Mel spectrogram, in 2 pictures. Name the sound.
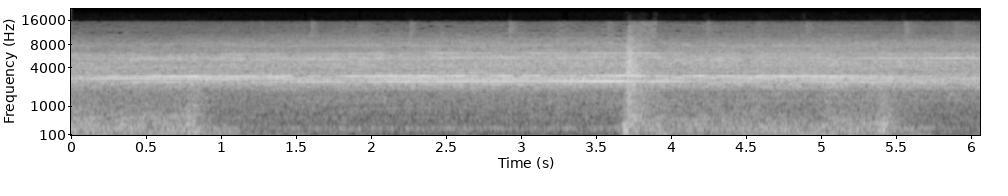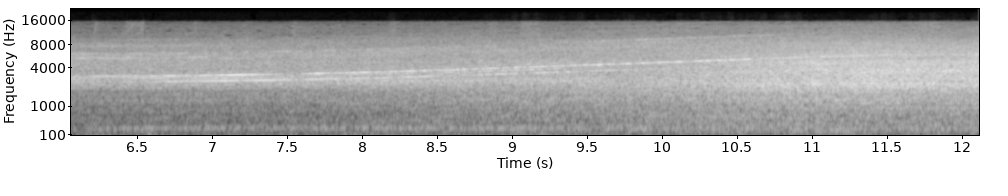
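jet-powered drag racing vehicle engine at Santa Pod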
